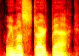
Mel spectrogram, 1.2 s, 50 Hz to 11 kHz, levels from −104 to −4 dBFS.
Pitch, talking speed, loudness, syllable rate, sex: 135 Hz, 200 wpm, -14 LUFS, 4.1 syllables/s, male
